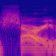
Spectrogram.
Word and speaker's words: Shari: sherry rhymes with starry shari rhymes with starry eric miller scott and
